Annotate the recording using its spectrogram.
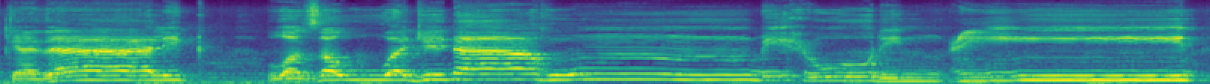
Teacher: دو زیر کی تنوین کے بعد عین حروف حلقی میں سے ہے تو یہاں پر اظہار ہوگا، غنہ نہیں کریں گے بلکہ دو زیر کی تنوین کو ظاہر کر کے پڑھیں گے۔ · میم ساکن کے بعد حرف با ہے تو یہاں پر اخفاء شفوی ہوگا، یعنی غنہ زمانے کر کے پڑھیں گے۔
